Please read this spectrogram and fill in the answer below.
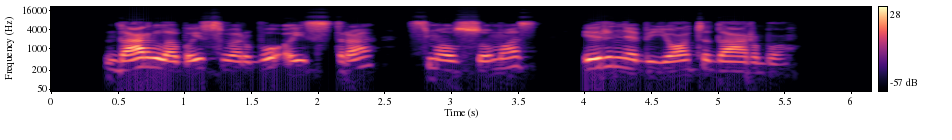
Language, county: Lithuanian, Vilnius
